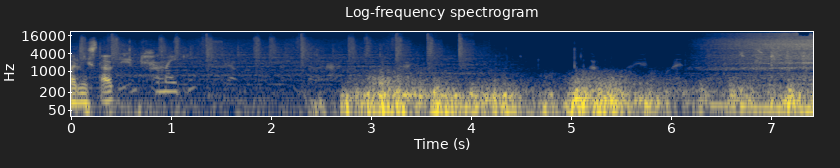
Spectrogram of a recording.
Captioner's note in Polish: Słychać grzmot w niedalekiej odległości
